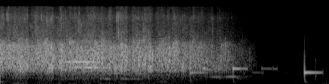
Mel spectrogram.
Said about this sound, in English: Please, can you put your hands together in thanks of our wonderful speakers,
